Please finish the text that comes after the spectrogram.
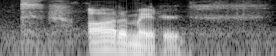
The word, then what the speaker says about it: Automator: Automator is the pronunciation I'm looking for there.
